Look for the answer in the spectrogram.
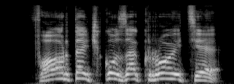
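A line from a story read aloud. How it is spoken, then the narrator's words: Loud, rude shout. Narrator (Russian): закричала Ирма громко и грубо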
